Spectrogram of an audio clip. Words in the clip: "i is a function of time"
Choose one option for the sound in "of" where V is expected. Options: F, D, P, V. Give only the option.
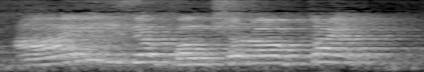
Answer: P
